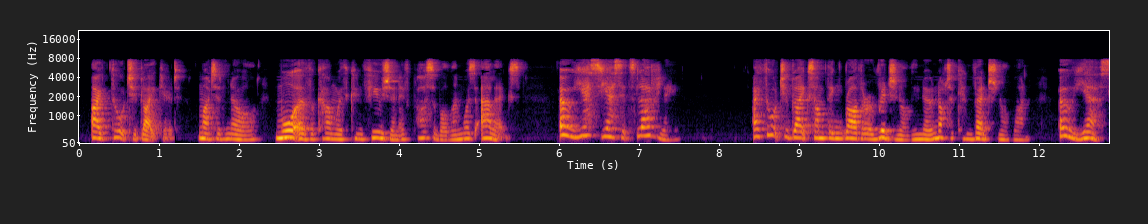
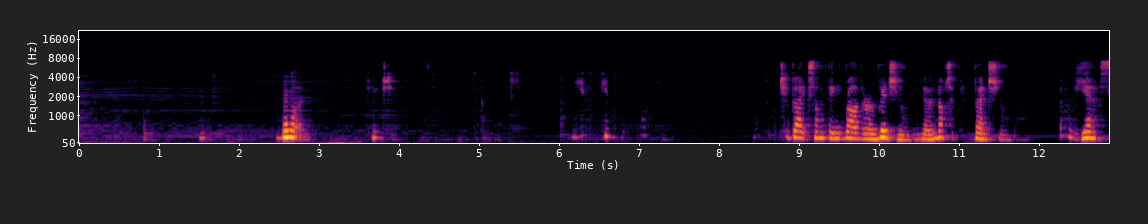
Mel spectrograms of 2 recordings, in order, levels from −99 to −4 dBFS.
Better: first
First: none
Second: noise reduction (neural mask model DeepFilterNet 3)

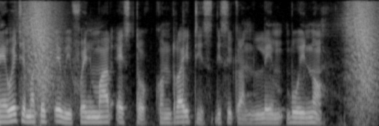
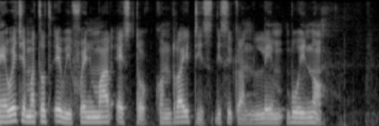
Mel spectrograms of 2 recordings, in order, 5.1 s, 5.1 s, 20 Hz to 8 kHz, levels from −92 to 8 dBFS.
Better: second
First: background sound (Whoosh, swoosh, swish / Fireworks); 4 dB below the speech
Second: none

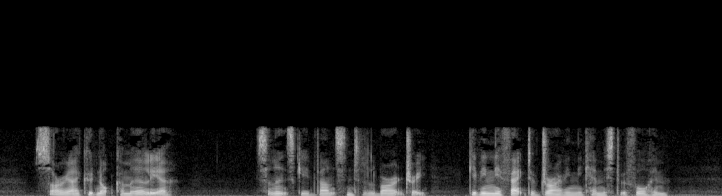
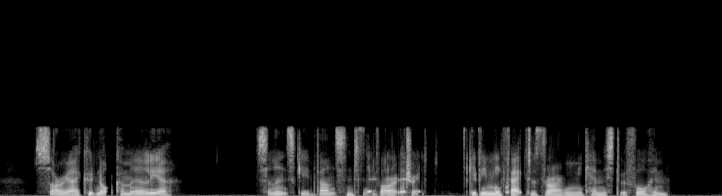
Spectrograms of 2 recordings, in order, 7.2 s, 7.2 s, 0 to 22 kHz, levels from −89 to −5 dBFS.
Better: first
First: none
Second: noise reduction (neural diffusion model UNIVERSE++)

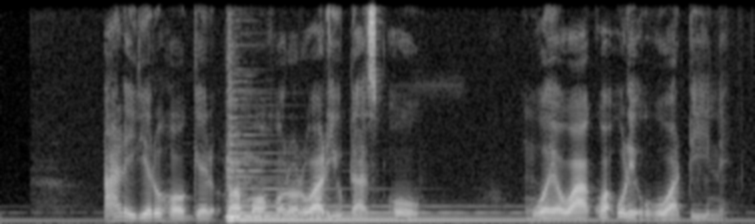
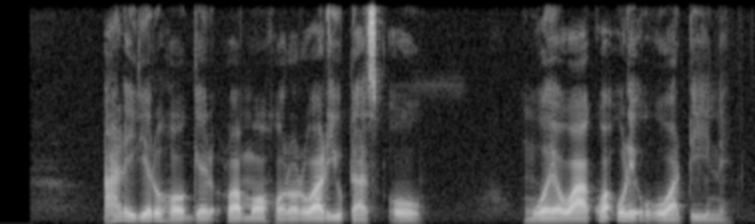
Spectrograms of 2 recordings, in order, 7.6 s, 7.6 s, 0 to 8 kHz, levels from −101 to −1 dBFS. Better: second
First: background sound (Acoustic guitar / Strum); 5 dB below the speech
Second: none

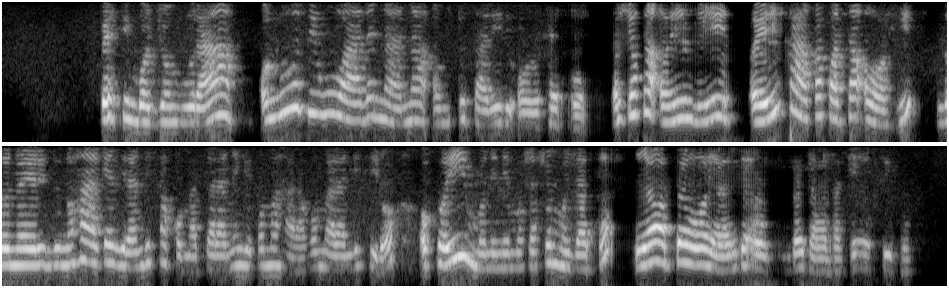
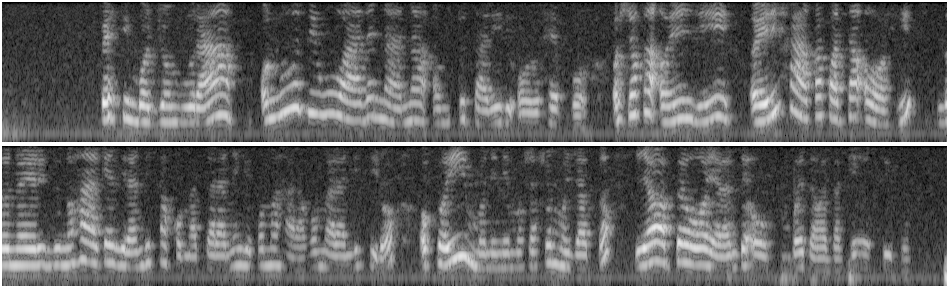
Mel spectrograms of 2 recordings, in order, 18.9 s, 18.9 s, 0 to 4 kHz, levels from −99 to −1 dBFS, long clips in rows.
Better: second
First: noise reduction (neural mask model Resemble Enhance denoiser)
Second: none

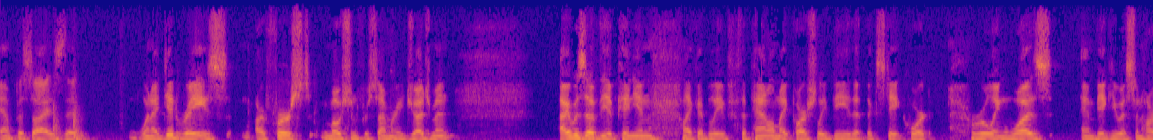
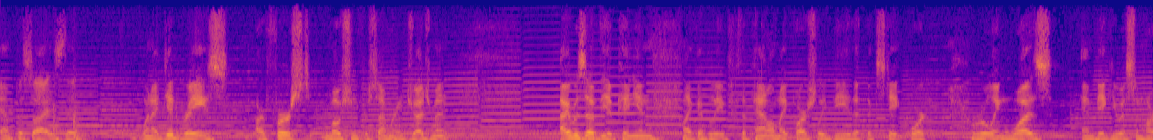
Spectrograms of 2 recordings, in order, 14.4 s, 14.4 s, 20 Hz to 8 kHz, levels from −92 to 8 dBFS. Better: first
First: none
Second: background sound (Musical instrument + Trumpet); 11 dB below the speech

